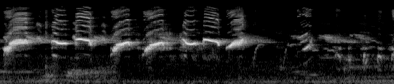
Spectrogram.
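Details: A dancing ngũ trường-type Chinese hwamei gives a burst of loud slurred whistles in quick succession, then softer scattered notes.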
